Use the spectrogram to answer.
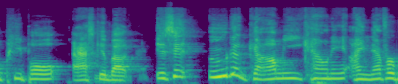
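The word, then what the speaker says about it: Outagamie: one but this is like you know outagami out of gamy out of gamy it's how pronounced out and hong hong is ahead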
